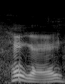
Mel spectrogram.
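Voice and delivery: put-on very drunk voice. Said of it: ""Fuck you" drunk".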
